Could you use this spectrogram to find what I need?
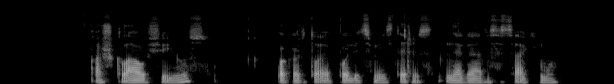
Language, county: Lithuanian, Vilnius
